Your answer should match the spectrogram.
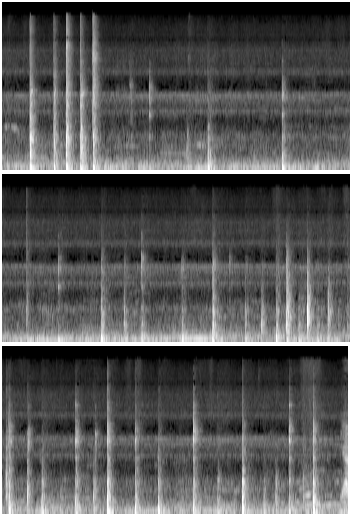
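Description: Roti dough being worked by hand on a kitchen counter: irregular sharp pats and taps, a quick run of them in the first couple of seconds, then scattered ones throughout.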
